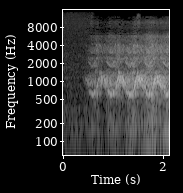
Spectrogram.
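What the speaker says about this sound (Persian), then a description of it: "آژیر آمبولانس در دل شب در نوار غزه." An ambulance siren wails at night in the Gaza Strip, its rising and falling tone swelling in from quiet and holding loud and steady as the vehicle draws near.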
